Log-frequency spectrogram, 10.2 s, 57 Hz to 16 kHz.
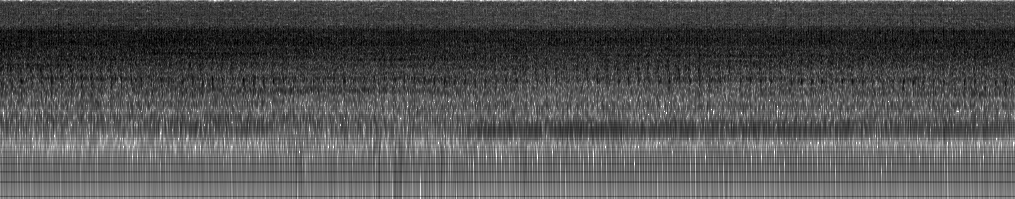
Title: стук в двигателе 11194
